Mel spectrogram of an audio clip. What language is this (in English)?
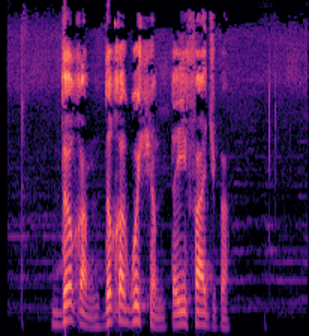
Abkhazian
